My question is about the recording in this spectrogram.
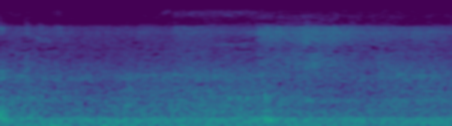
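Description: Steady low background hum with a faint constant tone and no distinct events.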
